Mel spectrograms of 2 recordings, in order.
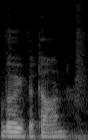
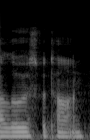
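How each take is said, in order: First: Louis is said without the extra final sound. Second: Louis is said with an extra final sound. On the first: The speaker calls it right. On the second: The speaker calls it wrong.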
